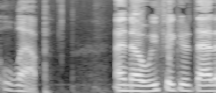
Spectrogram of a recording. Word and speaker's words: Leap: last podcast we said leap Castle it's actually pronounced LEP I know we figured that out and so but it is spelled like leap like a frog would leap or maybe Frog's LEP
